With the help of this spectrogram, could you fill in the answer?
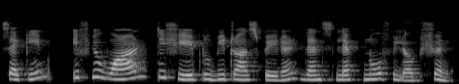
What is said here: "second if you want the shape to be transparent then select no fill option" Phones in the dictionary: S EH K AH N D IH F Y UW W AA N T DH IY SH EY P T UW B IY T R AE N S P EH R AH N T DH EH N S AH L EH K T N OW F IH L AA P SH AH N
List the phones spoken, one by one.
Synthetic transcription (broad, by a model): S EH K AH N D IH F Y UW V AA N T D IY SH EY P T UW B IY T R AE N S P EH R AH N T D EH N S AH L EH K T N OW F IH L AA P SH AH N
